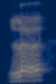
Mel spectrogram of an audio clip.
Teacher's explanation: पार्श्विक वर्ण से तात्पर्य है कि जब हम इसका उच्चारण करेंगे ल, तो आपके जो हवा का जो प्रवाह है, हवा मुख से जो निकलेगी, दोनों भागों से बराबर निकलती हुई आती है, इसलिए इन्हें पार्श्व वर्ण कहा गया है।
